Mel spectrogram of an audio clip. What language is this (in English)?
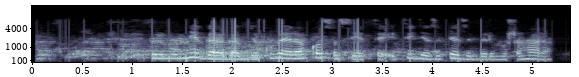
Kinyarwanda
